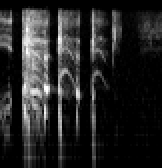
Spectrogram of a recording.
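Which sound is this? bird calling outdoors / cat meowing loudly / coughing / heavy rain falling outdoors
coughing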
